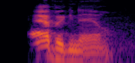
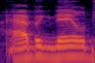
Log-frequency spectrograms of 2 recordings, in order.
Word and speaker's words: Abagnale: Abagnale. Wow. Abagnale Jr. Yeah.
